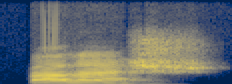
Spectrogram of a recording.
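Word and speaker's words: Balázs: was a young chap called balash well that's the correct name yeah but uh his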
